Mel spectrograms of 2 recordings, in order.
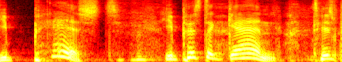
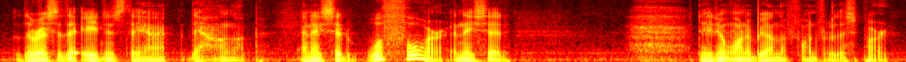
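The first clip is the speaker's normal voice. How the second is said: low, soft bad-news delivery; grave agent; 8 semitones lower, 6 dB quieter than usual. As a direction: break it gently and low.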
